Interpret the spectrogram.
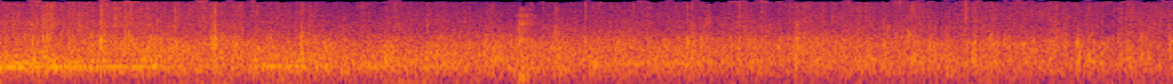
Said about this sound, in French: j'aimerais que tous ceux qui ont vécu une guérison dans votre cœur par la main divine de Dieu, vous puissiez crier « Amen » pour les encourager, et vous puissiez applaudir le Dieu miraculeux.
